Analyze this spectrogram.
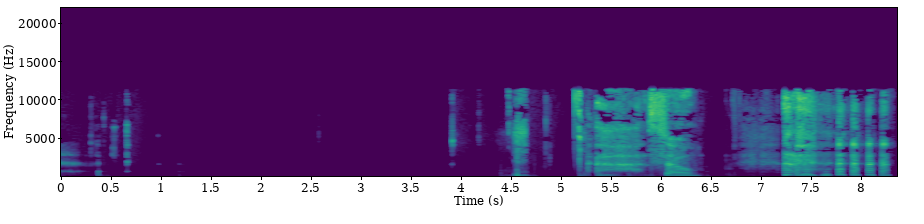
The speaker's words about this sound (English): I'm going to take a sip of my spiritual espresso here.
